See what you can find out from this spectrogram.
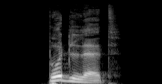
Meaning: second-person plural subjunctive I of buddeln
- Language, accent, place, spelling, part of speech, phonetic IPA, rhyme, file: German, Germany, Berlin, buddlet, verb, [ˈbʊdlət], -ʊdlət, De-buddlet.ogg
